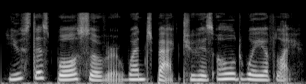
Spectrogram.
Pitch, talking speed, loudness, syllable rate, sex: 225 Hz, 195 wpm, -15 LUFS, 4.8 syllables/s, female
